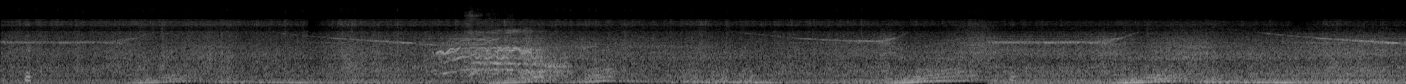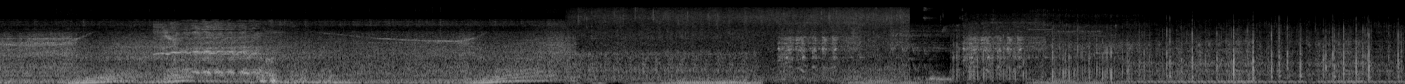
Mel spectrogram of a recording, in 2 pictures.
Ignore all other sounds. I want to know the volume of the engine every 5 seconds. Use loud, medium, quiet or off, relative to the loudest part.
medium, loud, loud, loud, medium, medium.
